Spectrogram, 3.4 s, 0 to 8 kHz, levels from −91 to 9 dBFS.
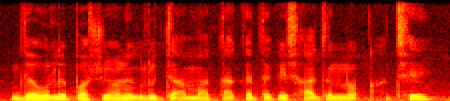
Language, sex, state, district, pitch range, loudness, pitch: Bengali, male, West Bengal, Cooch Behar, 125-150 Hz, -17 LUFS, 140 Hz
